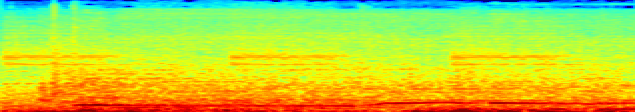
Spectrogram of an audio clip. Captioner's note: hums weird tune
